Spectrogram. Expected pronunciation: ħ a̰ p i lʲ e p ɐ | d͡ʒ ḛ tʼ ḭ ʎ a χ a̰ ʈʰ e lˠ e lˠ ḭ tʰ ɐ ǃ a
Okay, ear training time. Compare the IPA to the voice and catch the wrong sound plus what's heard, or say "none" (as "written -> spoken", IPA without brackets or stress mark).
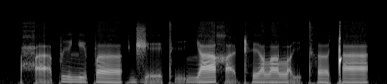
none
